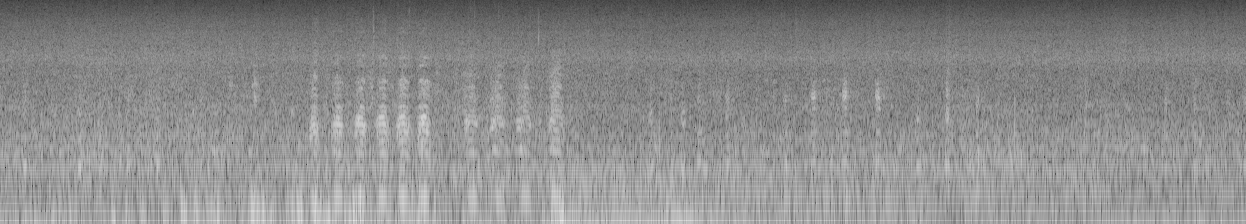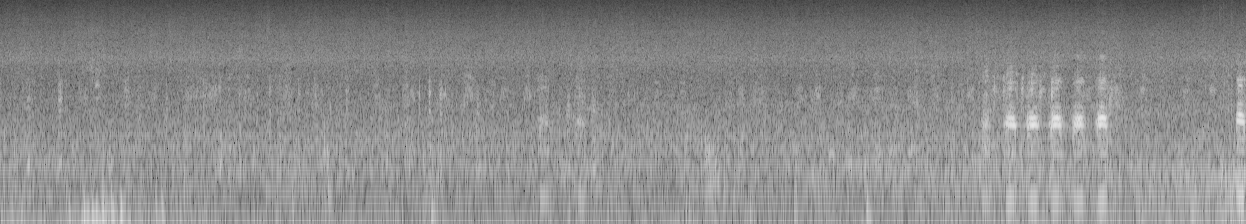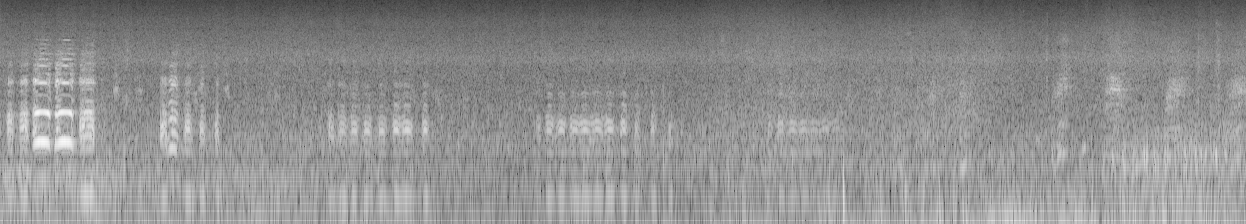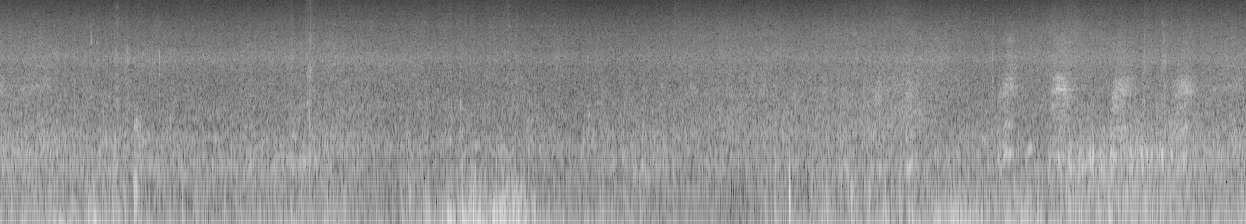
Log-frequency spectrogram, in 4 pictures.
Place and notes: Portesham, Dorset, UK - Duck and Geese Chorus
Ducks and Geese on a village green with babbling brook.
SDRLP project funded by the heritage lottery fund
